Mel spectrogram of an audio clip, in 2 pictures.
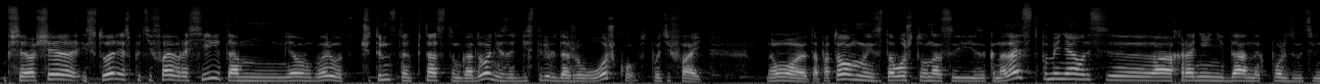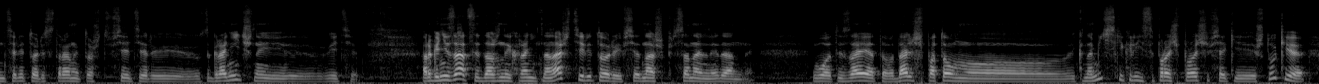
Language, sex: Russian, male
